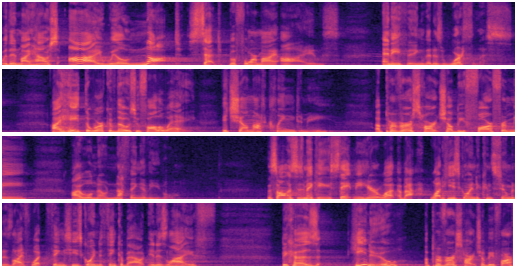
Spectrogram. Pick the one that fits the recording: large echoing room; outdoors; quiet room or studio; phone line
large echoing room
